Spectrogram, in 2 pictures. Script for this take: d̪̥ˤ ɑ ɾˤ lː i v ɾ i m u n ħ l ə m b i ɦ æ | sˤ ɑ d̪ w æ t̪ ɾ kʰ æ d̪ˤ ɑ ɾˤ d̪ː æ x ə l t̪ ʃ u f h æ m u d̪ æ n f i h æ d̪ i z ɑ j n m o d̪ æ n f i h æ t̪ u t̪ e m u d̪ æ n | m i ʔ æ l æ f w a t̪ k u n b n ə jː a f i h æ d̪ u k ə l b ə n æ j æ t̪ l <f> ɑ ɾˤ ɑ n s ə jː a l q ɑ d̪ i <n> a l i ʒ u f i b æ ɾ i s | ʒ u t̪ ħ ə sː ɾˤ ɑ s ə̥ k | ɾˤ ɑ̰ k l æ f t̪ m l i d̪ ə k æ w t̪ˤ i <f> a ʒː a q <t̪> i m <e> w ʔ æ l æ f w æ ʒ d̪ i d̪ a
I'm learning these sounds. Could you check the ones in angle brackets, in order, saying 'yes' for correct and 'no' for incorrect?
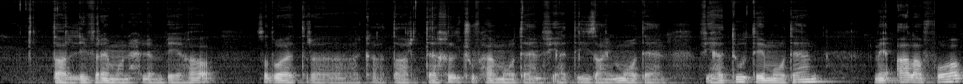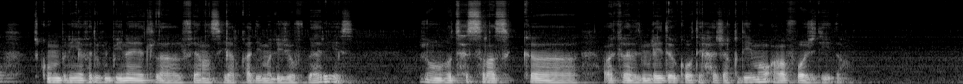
yes, no, no, no, no

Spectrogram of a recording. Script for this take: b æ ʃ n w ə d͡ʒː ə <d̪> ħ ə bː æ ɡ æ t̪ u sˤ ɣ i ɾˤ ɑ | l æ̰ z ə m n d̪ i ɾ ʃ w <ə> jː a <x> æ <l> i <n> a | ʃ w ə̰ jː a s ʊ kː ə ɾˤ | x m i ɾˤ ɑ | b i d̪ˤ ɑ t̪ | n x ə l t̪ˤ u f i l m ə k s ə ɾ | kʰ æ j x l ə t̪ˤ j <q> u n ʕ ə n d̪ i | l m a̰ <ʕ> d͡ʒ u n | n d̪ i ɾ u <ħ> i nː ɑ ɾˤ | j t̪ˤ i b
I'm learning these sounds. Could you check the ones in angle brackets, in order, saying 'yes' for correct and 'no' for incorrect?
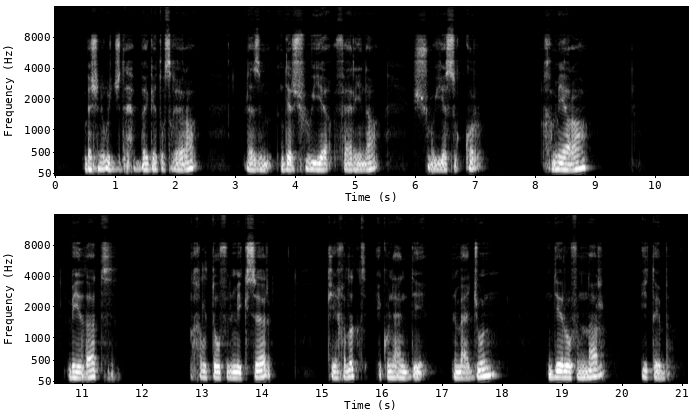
yes, yes, no, no, yes, no, yes, no

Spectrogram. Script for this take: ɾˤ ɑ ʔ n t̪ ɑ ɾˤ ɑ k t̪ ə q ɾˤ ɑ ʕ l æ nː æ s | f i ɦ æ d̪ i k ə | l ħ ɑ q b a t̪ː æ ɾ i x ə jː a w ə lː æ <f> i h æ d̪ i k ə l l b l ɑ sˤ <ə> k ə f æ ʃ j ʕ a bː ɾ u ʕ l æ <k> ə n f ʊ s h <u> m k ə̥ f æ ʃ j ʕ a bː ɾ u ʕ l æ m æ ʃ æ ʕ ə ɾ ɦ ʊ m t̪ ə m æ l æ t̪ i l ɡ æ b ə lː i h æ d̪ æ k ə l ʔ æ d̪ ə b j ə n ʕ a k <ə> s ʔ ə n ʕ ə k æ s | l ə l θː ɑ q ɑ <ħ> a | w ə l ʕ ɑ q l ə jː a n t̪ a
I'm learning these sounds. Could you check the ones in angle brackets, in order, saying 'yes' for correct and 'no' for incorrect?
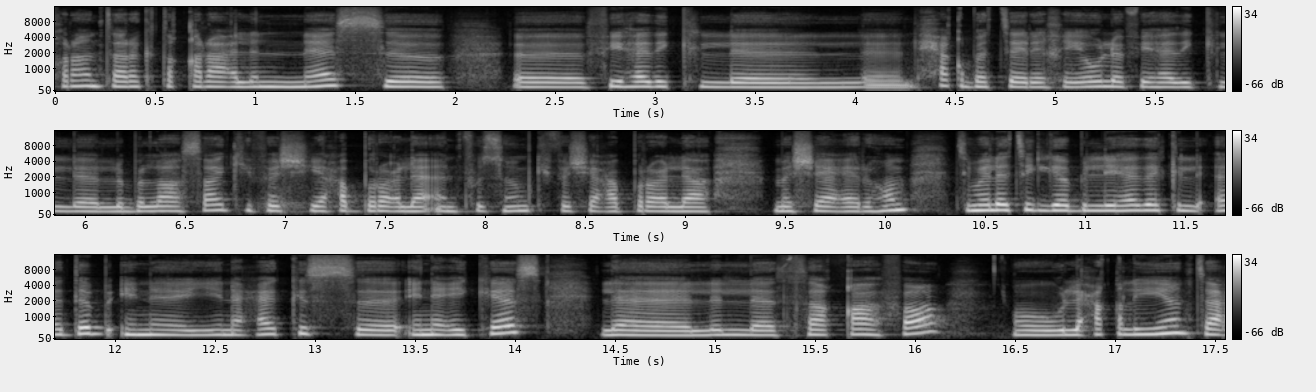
yes, no, no, no, yes, no

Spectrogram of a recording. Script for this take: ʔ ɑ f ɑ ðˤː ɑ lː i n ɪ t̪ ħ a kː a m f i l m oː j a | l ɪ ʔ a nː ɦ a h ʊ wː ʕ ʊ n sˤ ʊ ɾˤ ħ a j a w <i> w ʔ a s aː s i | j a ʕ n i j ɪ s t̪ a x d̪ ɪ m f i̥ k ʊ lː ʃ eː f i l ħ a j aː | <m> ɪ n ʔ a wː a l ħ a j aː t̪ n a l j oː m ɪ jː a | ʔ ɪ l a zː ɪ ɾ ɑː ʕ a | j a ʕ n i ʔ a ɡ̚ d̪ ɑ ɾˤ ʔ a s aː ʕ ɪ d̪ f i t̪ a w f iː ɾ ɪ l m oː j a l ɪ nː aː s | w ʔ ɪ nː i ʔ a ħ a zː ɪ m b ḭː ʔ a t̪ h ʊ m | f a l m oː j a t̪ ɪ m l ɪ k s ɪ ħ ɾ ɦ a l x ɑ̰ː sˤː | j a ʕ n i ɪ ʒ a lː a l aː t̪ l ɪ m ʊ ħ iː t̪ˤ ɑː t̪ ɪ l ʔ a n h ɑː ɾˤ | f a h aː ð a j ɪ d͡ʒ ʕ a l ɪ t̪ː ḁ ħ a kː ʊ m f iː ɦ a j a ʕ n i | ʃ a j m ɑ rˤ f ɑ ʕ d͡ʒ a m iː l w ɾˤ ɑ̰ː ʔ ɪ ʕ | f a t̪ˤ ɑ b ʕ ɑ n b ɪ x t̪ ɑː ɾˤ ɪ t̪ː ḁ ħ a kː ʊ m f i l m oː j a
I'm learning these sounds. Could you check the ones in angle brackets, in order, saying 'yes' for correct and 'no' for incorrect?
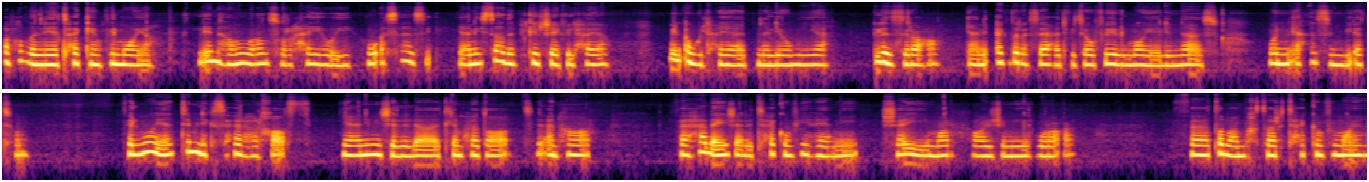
yes, yes

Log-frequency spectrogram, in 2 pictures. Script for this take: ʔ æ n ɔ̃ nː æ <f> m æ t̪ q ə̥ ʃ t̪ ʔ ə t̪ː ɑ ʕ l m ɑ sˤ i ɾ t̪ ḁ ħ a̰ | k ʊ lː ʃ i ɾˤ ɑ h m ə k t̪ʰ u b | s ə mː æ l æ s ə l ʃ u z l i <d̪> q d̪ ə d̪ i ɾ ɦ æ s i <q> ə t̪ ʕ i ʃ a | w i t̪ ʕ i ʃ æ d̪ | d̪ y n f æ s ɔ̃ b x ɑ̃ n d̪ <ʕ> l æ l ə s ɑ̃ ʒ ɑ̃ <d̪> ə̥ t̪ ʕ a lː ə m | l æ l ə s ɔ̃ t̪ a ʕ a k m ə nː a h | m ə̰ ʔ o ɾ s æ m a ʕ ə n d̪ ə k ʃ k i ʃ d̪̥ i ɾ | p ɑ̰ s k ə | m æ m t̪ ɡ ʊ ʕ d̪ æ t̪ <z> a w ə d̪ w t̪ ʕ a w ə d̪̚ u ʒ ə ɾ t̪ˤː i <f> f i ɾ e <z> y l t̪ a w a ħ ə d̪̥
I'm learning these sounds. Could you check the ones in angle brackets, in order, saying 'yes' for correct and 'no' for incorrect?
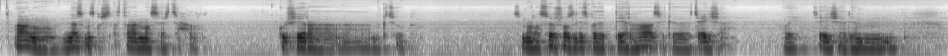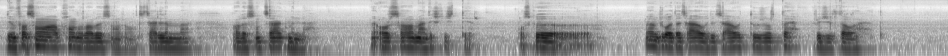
no, no, no, no, no, no, no, yes

